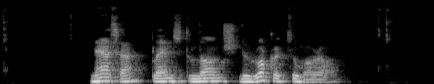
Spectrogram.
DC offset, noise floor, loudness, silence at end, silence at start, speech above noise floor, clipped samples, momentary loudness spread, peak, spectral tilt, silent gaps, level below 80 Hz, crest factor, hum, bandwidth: under 0.1%; -79 dBFS; -18 LUFS; 0.95 s; 0.9 s; 62 dB; under 0.1%; 7 LU; -4 dBFS; -8 dB/octave; none; -52 dBFS; 16 dB; none; 9.6 kHz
